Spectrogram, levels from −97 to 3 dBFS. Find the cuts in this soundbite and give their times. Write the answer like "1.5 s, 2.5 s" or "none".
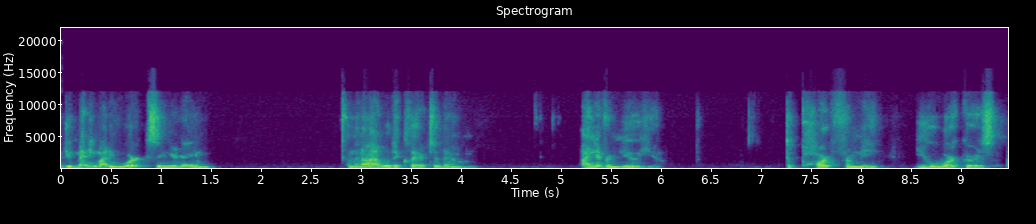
none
